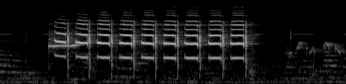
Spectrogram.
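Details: A Javan myna used as a lure to make other mynas call: eight loud, buzzy, evenly spaced harsh notes in quick succession, then quiet warbling.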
